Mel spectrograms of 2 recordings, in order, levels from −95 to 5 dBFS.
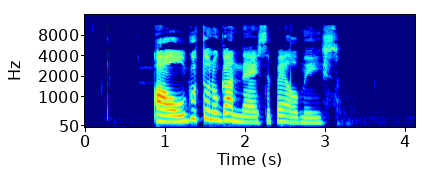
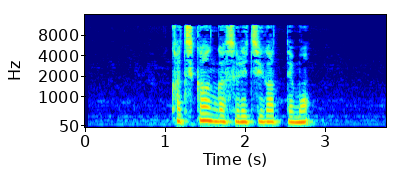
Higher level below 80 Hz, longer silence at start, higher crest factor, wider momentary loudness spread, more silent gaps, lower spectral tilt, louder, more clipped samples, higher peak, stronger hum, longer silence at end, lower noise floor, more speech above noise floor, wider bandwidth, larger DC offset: second, -82 dBFS vs -64 dBFS; second, 0.85 s vs 1.1 s; about the same, 22 dB vs 18 dB; first, 20 LU vs 6 LU; neither; about the same, -4 dB/octave vs -4.5 dB/octave; about the same, -25 LUFS vs -24 LUFS; neither; about the same, -6 dBFS vs -8 dBFS; neither; about the same, 1 s vs 0.95 s; first, -85 dBFS vs -66 dBFS; first, 60 dB vs 43 dB; about the same, 11.5 kHz vs 11.5 kHz; neither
